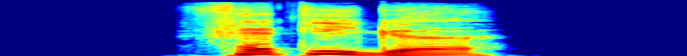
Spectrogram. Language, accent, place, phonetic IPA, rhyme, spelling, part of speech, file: German, Germany, Berlin, [ˈfɛtɪɡə], -ɛtɪɡə, fettige, adjective, De-fettige.ogg
- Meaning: inflection of fettig: 1. strong/mixed nominative/accusative feminine singular 2. strong nominative/accusative plural 3. weak nominative all-gender singular 4. weak accusative feminine/neuter singular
